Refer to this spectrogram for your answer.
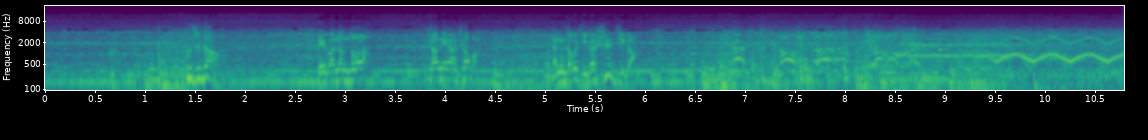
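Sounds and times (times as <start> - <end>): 
speech: 1.0 - 2.0, 2.7 - 8.9
several police car sirens wailing: 6.7 - 10.7.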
